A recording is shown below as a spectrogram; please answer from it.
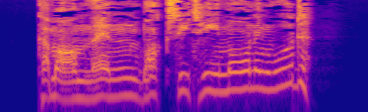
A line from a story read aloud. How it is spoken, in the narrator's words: exclaimed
